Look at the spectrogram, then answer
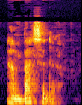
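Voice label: "ambassador", British English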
